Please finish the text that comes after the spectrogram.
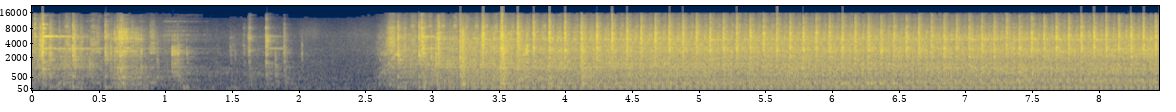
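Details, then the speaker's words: Troy-Bilt snowblower with Tecumseh OHV engine, choke open, on high, after freeing a stuck-open exhaust valve that caused backfiring and no-start: starts on second easy pull, fast even single-cylinder patter, no backfire; runs normally. "well there you have it no backfire started up on a slight second easy pull so clearly the problem was that Valve sticking in the overhead valve"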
